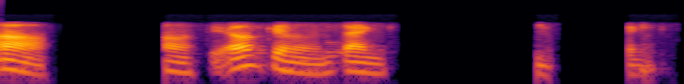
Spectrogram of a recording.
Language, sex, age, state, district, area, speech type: Kannada, female, 45-60, Karnataka, Hassan, urban, conversation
